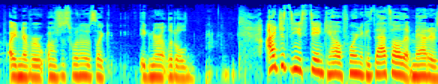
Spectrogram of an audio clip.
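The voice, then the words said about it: California accent. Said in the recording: “I just like your California accent.”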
